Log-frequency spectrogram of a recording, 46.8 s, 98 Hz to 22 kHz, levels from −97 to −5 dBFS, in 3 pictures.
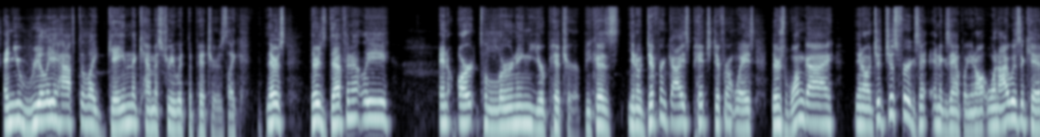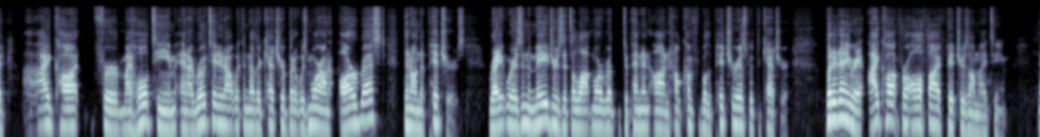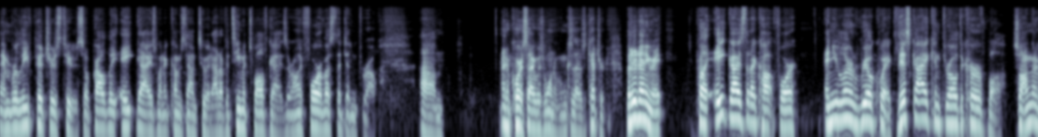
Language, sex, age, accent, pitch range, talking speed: English, male, 30-49, American, 140-175 Hz, 220 wpm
